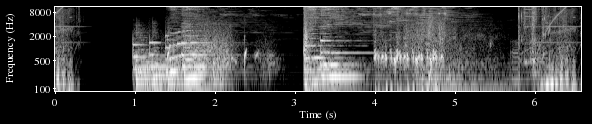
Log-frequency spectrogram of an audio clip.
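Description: A cheerful game jingle plays with sparkling chimes.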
